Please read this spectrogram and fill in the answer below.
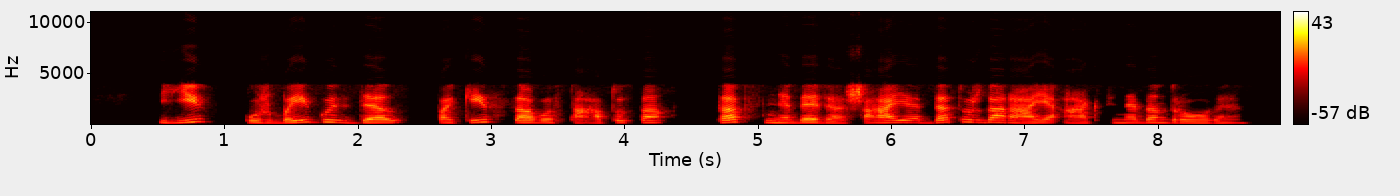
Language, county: Lithuanian, Panevėžys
